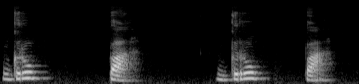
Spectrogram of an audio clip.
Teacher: So I mean that you keep your lips closed a little bit longer and then release the sound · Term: double consonant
